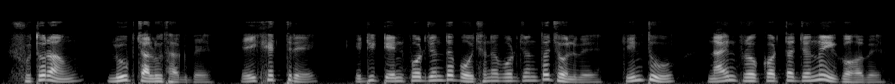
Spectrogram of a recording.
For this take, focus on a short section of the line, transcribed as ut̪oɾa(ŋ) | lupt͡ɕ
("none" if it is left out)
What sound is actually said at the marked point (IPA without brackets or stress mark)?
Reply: ŋ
